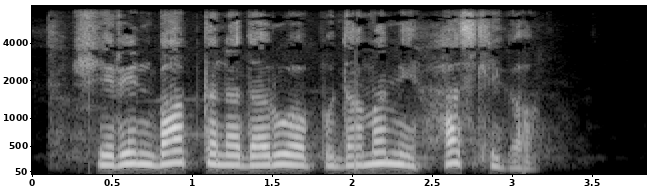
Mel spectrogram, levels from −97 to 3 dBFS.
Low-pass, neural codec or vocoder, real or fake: 7.2 kHz; none; real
